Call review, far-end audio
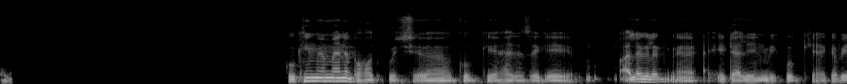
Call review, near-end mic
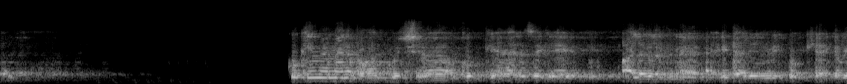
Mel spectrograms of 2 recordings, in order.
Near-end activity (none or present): none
